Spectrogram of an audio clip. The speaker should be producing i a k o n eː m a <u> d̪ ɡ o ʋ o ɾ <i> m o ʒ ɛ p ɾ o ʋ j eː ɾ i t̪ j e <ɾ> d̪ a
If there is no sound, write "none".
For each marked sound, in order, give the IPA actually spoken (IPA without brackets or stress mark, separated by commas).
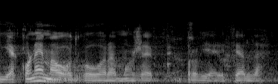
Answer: o, a, l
